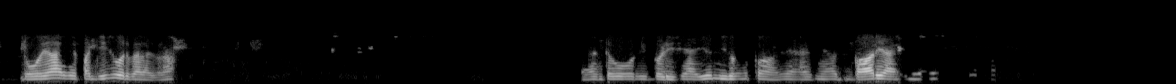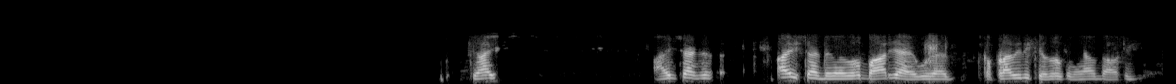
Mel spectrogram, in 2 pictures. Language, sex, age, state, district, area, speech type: Dogri, male, 18-30, Jammu and Kashmir, Jammu, rural, conversation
